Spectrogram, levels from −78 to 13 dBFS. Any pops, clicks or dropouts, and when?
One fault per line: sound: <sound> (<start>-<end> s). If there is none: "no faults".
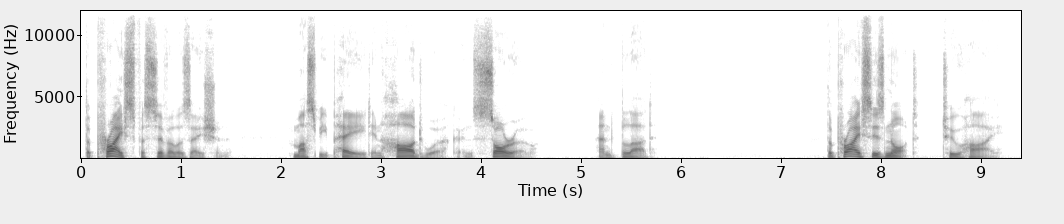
no faults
